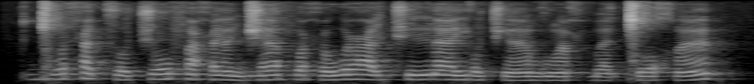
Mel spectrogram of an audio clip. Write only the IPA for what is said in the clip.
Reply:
ɡ͡ǀ u ħ e t͡s o t͡ʃ o f æ ħ j æ̃ d͡ʒ æ f o ħ u ʕ i t͡ʃ ĩ ɾ æ j o t͡ʃ æ̃ ʁʷ æ̃ ħ b æ ǀ u χ æ̃

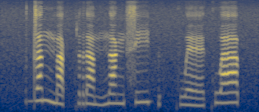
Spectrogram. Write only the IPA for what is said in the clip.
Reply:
d a˥˩ n m a˨˩ k̚ p r a˨˩ m n a˧ ŋ s i˦˥ ʔ | k w ɛː˩˦ k w a˦˥ p̚

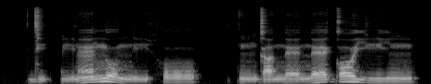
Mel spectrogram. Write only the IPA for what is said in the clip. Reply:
d i˨ k͡p i˨ ɾ ɛ̃˨˦ n o˦˨ n i˨ h o˧ | t ĩ˨ ɡ a˨ n ɛ˨ n ɛ˨˦ ɡ ɔ˦ j i˧ j ĩ˧

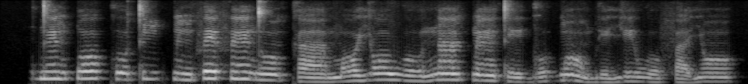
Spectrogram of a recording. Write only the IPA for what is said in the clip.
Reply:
d ɛ̃˦ ɡ͡b ɔ˦ k o˦ t i˦ k͡p ĩ˧ f ɛ˦ f ɛ̃˦ d ɔ̃˧ k a˨ m ɔ˨˦ j ɔ˦ w o˧ n ã˦ k͡p ɛ̃˧ t e˨ ɡ o˨˦ ɡ͡b ɔ̃˦˨ b e˨ j e˧ w o˨ f a˨ j ɔ̃˧

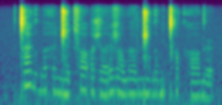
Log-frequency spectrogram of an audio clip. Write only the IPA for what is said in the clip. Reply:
ǀ a ɡ ʌ b ʌː h əː ŋ͡ǁ ɜ t͡ɕʰ ɒː ʔ ɒ ʃ ʌː ɾ əː ʐ ɒː w ʌː v ŋ͡ǁ ɒ ɡ ʌ b i ǀʰ ɒ k h ɒː ɡ ə˞

